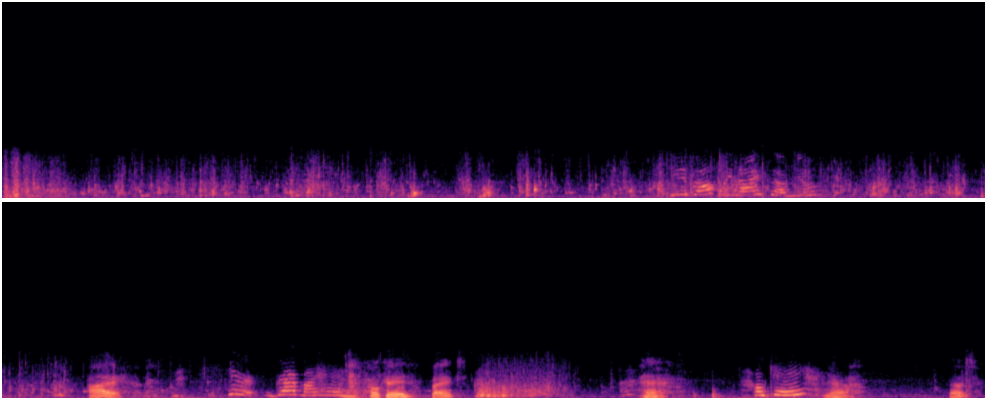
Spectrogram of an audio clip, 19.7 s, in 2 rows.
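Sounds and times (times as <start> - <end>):
person swimming and splashing through water: 0.0 - 12.1, 14.6 - 15.6
speech: 10.7 - 11.1, 13.5 - 14.6, 16.2 - 16.6, 17.6 - 18.4, 19.3 - 19.6.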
